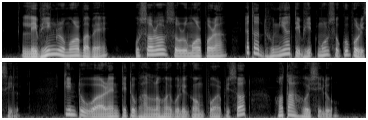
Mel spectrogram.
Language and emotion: Assamese, sad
